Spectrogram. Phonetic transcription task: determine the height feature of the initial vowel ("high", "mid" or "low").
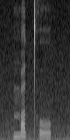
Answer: low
